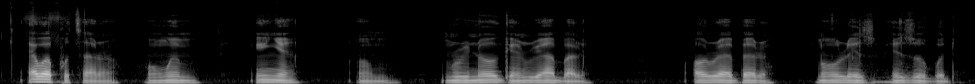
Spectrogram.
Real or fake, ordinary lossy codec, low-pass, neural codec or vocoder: real; none; 19.8 kHz; none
